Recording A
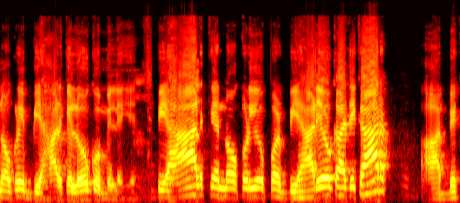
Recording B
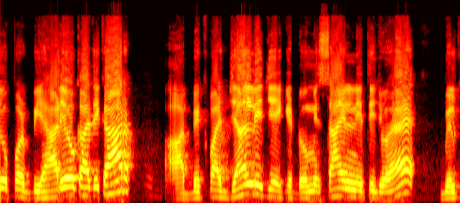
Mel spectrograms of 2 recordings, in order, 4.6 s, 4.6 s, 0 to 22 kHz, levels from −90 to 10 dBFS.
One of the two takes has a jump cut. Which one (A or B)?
A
